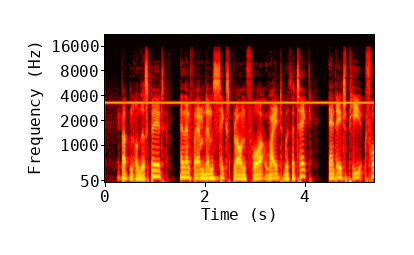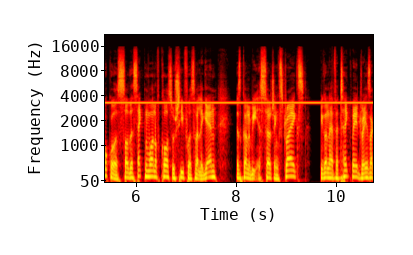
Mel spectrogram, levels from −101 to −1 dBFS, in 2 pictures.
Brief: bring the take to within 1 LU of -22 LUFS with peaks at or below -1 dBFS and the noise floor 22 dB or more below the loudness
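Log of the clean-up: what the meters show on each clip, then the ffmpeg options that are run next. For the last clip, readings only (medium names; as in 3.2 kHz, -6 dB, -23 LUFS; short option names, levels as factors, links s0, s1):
steady tone 3.3 kHz; tone level -36 dBFS; loudness -28.5 LUFS; peak level -11.5 dBFS; loudness target -22.0 LUFS
-> -af "bandreject=f=3300:w=30"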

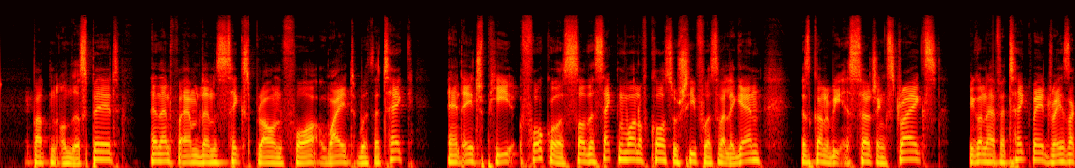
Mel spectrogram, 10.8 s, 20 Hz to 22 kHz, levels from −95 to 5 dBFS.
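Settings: steady tone not found; loudness -29.0 LUFS; peak level -12.5 dBFS; loudness target -22.0 LUFS
-> -af "volume=2.24"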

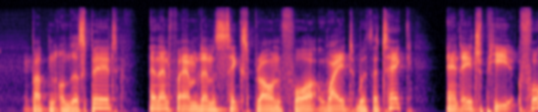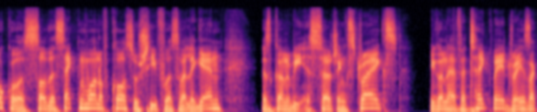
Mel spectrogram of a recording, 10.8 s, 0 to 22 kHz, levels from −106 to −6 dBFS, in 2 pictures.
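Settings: loudness -22.0 LUFS; peak level -5.5 dBFS; noise floor -73 dBFS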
